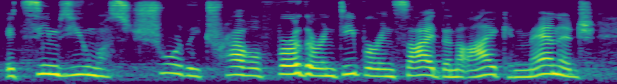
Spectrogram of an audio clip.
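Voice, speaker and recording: An actress playing an odd, intense sculptor in a radio drama, speaking in an earnest, insistent, eager way. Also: female voice, a little high, normal speed, slight background noise, close to an everyday voice. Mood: eager, fervent. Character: odd, intense female sculptor hungry for occult knowledge.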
